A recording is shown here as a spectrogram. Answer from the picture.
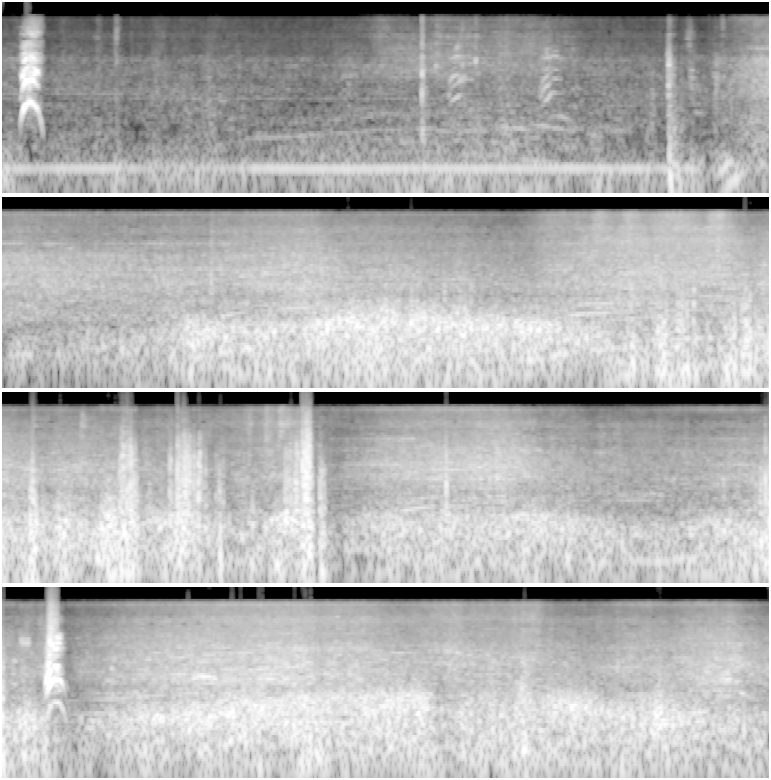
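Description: A motor vehicle: a steady low engine hum for the first seven seconds or so, then a much louder, noisy driving sound as it gets under way, with several sharp knocks along the way.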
